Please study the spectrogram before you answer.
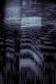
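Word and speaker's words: シ: How do you pronounce that letter in Japanese? Shi. Okay, cool. We're gonna call it Ro. But it's pronounced Shi.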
